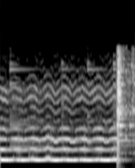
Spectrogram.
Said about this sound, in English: And can you really break a wine glass just by singing a high note?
